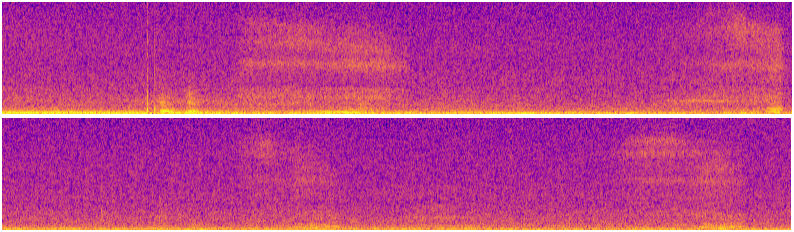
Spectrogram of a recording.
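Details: Quiet, soft snoring with a faint whistly, hissing edge, roughly every three seconds over a low steady hum; the snoring started only a few years ago.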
